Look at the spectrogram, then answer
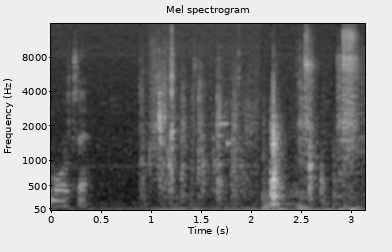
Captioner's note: beep beep boop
